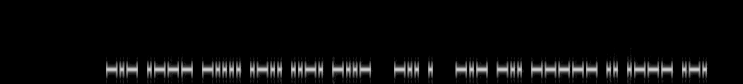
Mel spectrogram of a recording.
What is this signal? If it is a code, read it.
Morse code, heard as a keyed tone, about 36 wpm, 700 Hz. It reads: KJ6LFX DE KD0IJR
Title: USA Callsign DE Callsign - 6 Characters - 35wpm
